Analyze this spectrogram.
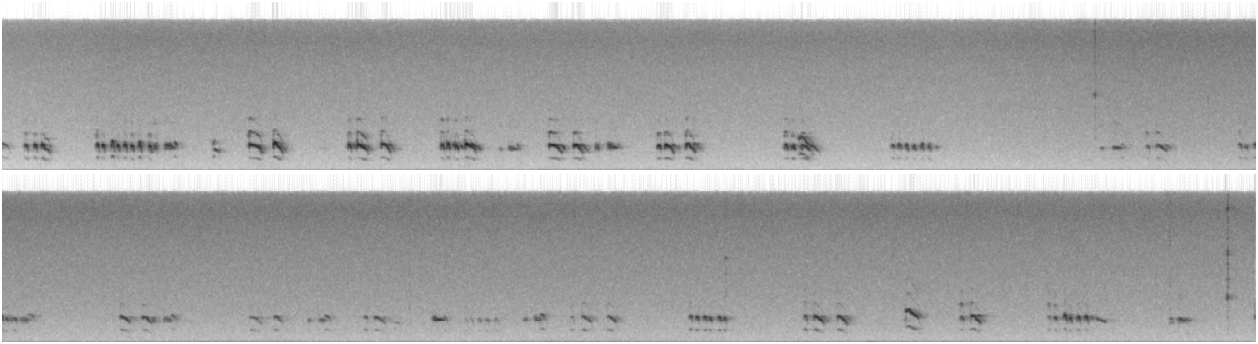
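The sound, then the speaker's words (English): Ruddy Turnstone calls: rapid clusters of sharp, chattering notes repeating in bursts over a steady low rumble of surf or wind, clear, with no voices. “This has been WSHU's Bird Song Break featuring the Ruddy Turnstone.”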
